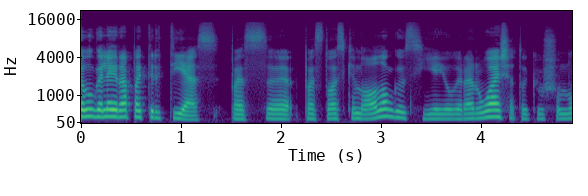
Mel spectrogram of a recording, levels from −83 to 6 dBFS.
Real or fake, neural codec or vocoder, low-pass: fake; autoencoder, 48 kHz, 32 numbers a frame, DAC-VAE, trained on Japanese speech; 14.4 kHz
